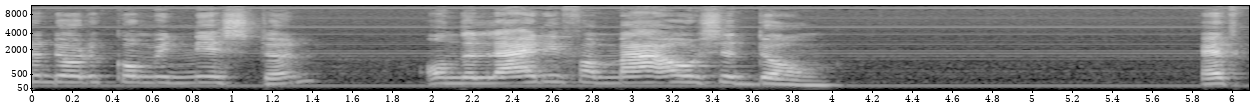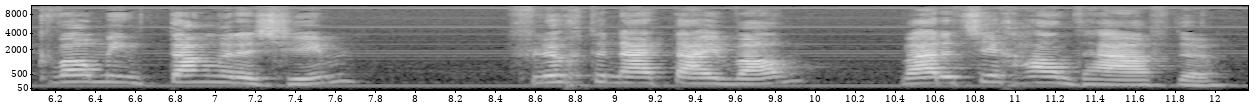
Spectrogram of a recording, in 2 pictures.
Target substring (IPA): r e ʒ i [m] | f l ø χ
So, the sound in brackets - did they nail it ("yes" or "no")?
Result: yes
